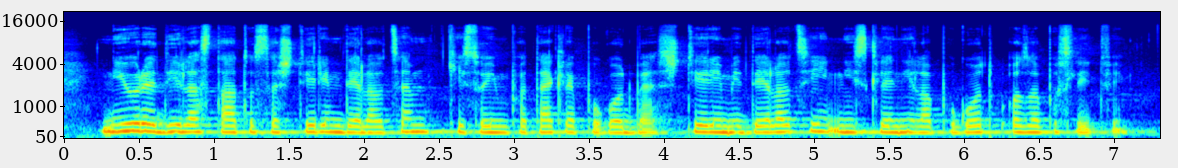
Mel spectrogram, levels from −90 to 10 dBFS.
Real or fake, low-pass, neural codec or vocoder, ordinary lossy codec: fake; 14.4 kHz; vocoder, 44.1 kHz, 128 mel bands every 256 samples, BigVGAN v2; none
